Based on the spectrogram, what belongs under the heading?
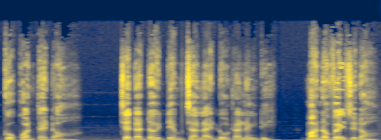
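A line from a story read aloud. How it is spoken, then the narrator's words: Trembling repetition. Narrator (Vietnamese): Kiểm run rẩy lặp lại câu nói ban nãy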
